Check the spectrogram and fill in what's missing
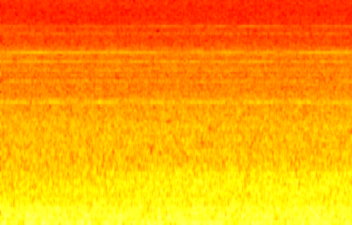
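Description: Steady, loud jet engine roar of an aircraft at full throttle on a carrier deck in the DCS flight simulator game, a continuous broadband rumble holding evenly throughout with no voices.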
